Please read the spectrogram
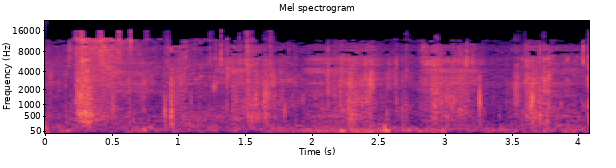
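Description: Footsteps on a gravel path, an irregular walking rhythm of several steps a second.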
